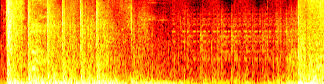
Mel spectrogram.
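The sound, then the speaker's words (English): Booming blasts and rapid gunfire in the video game Valorant, a loud, dense burst of sharp shots and explosions for over a second, then a quieter lull before another loud blast at the end. “Oh! Shoot! Grenade!”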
